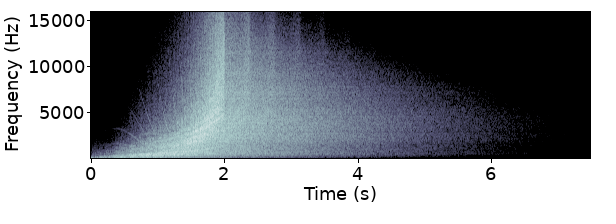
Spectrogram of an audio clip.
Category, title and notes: Sound effects > Electronic / Design
RISER SWOOSH
A functional white noise transition effect. The sound sweeps upward in frequency and volume, creating a classic 'whoosh' or 'riser' effect used to build tension or transition between sections in electronic music.
synthetic, electronic, fx, riser, sound-effect, transition, sound-design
